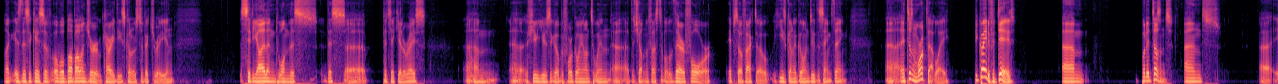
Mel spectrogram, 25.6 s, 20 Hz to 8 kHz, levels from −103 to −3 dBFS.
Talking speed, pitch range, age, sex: 165 wpm, 110-125 Hz, 40-59, male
